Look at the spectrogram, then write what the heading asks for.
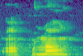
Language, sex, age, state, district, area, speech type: Goan Konkani, male, 30-45, Goa, Murmgao, rural, spontaneous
